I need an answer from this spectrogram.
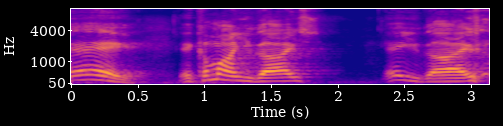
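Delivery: drawn-out plea. Retelling how the tower guard called out during a fight, imitating the tower guard. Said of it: "he's like".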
